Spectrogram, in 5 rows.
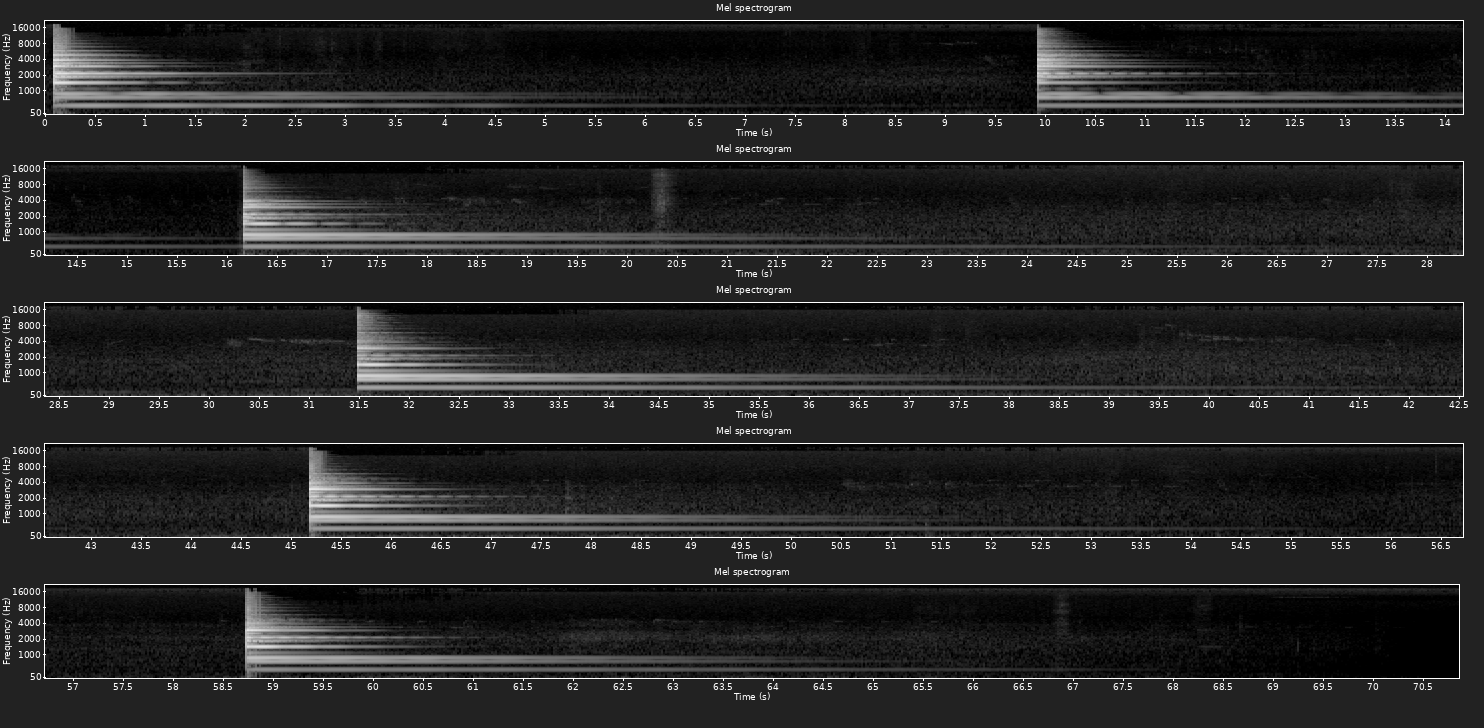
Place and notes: Grand'place, Saint-Amand-les-Eaux, France - Bancloque de l'échevinage de St-Amand-les-Eaux
Bancloque de l'échevinage de St-Amand-Les-Eaux
cloche civile de 1620
“Ceste cloche at este faicte en l’an 1620 estant Dom Larvent Dorpere eslev abbe de st Amand et Dom Antoine Ruffin Me d’hostel et receveur general”
France métropolitaine, France, 1 March 2021, 10:00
